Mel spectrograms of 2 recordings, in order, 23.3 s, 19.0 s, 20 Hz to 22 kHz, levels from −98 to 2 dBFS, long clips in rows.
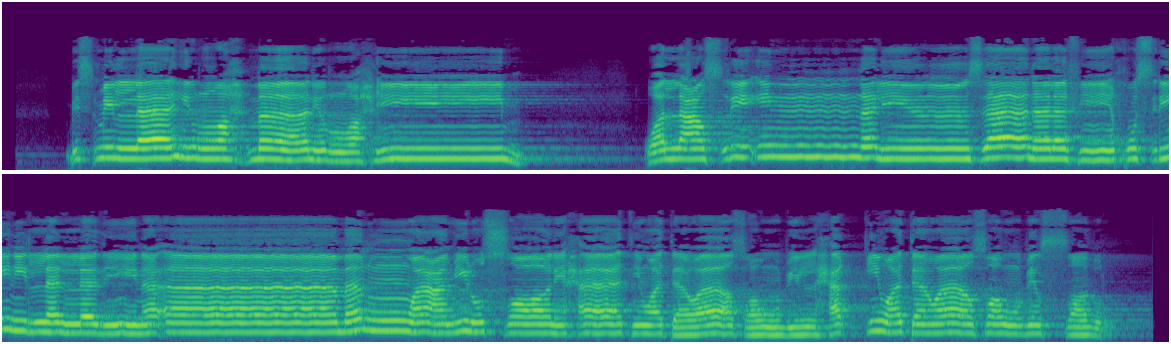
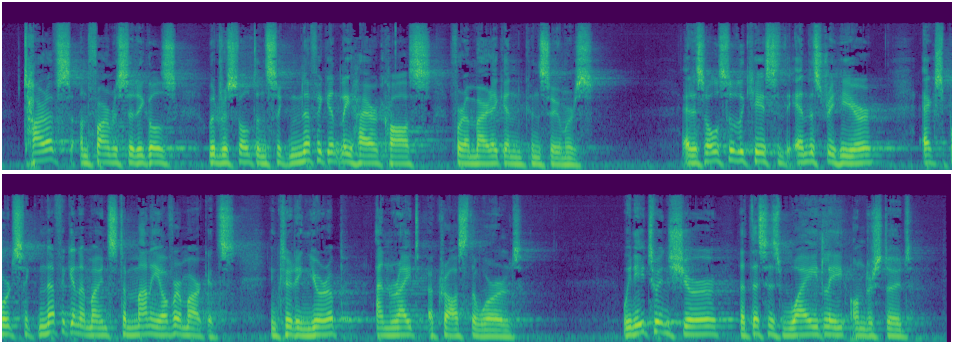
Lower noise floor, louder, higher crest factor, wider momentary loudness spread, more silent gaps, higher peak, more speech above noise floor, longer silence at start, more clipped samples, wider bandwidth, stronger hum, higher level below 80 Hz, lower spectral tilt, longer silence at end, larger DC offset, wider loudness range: first, -68 dBFS vs -50 dBFS; about the same, -18 LUFS vs -19 LUFS; about the same, 16 dB vs 18 dB; about the same, 8 LU vs 6 LU; neither; about the same, -2 dBFS vs -2 dBFS; first, 50 dB vs 31 dB; first, 0.7 s vs 0.2 s; neither; second, 10.5 kHz vs 14 kHz; neither; second, -66 dBFS vs -50 dBFS; first, -5.5 dB/octave vs -3.5 dB/octave; first, 0.55 s vs 0.25 s; neither; first, 5 LU vs 2 LU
